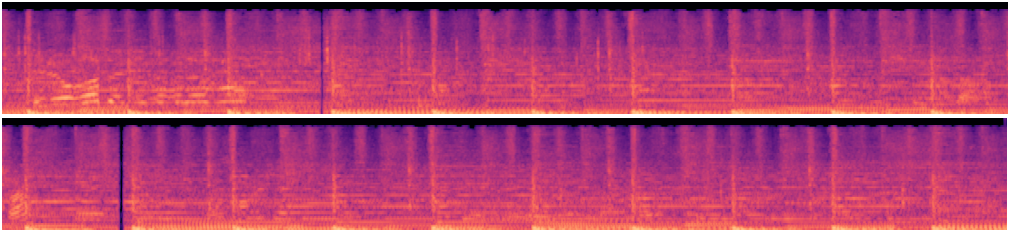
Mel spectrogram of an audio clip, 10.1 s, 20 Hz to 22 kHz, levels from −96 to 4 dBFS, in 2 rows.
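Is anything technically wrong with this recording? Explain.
Yes. The audio was encoded in separate pieces and joined without trimming, leaving a gap at each join of encoded pieces. Each encoder run's start-up delay and its padded last frame stayed in, so silence sits between pieces. This happens at 1.60 to 1.62 s, a 20 ms gap, and at 5.62 to 5.65 s, a 32 ms gap, four seconds apart. Each sounds like a brief dropout with softened edges, after which the sound resumes where it stopped.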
